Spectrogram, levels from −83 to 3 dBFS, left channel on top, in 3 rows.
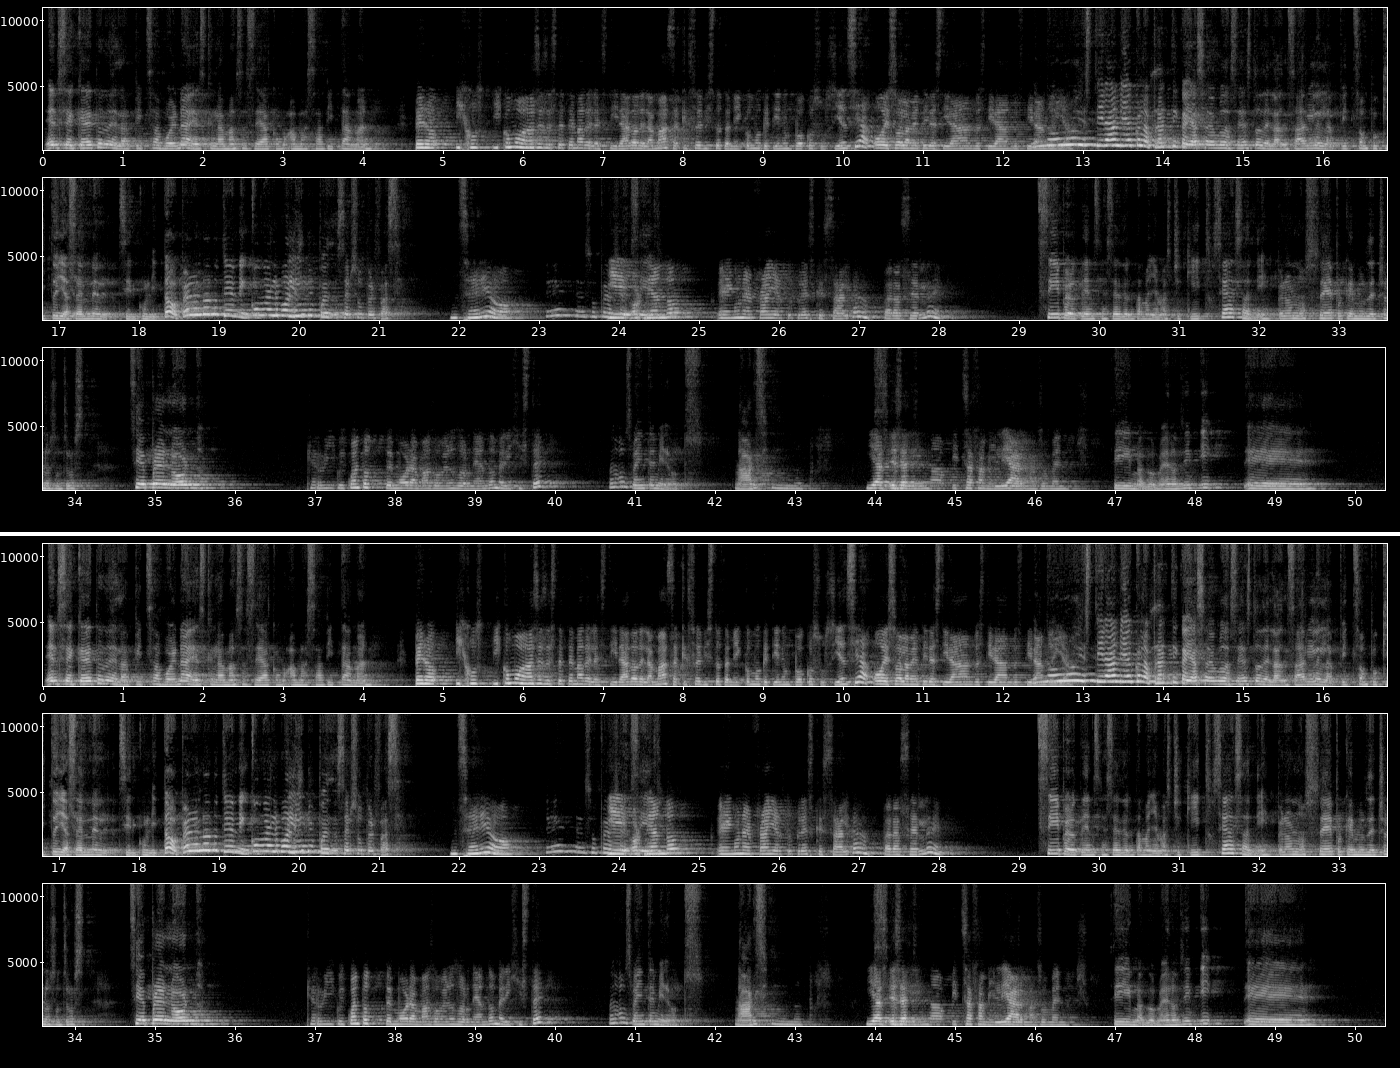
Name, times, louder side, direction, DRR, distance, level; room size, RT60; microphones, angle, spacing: voice 1, 0.0-4.1 12.3-21.2 23.1-24.4 29.3-34.1 34.7-35.7 40.7-41.5 42.2-42.5 44.2-44.7 47.0-48.3 48.6-49.5, right 1 dB, 25° right, 5 dB, 1.9 m, -23 dB
voice 2, 4.6-12.9 21.9-22.7 23.8-24.8 25.2-28.1 36.9-39.9 42.5-43.1 43.9-44.4 44.7-44.8 45.1-46.4, right 2 dB, 45° right, 3 dB, 1.1 m, -24 dB
29.0 x 21.0 x 6.4 m, 1.2 s
head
